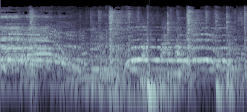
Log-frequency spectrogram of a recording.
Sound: cheers

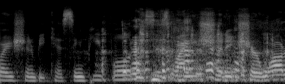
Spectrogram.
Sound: audience laughs

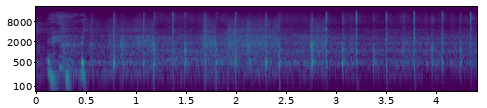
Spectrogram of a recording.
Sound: everyone applauds

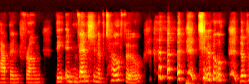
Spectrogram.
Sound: laughs

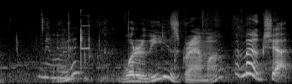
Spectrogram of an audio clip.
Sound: recorder beeps

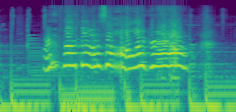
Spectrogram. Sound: panicky voice

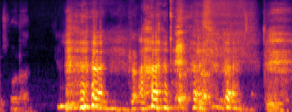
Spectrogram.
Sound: laughter

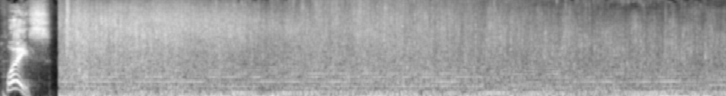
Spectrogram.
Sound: castle rumbling; tense foreboding music

